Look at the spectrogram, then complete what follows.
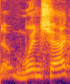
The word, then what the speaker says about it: Mlynczak: and introduce yourself sir my name is mnek since we're we're saying our polish pronunciations here I am president and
